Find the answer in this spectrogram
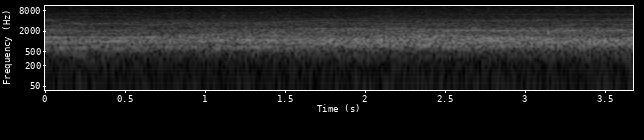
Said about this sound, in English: The other thing that's there on the multi-tracks is this bed of crowd noise that runs underneath almost half of the song. I don't hear much of this in the final mix either.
